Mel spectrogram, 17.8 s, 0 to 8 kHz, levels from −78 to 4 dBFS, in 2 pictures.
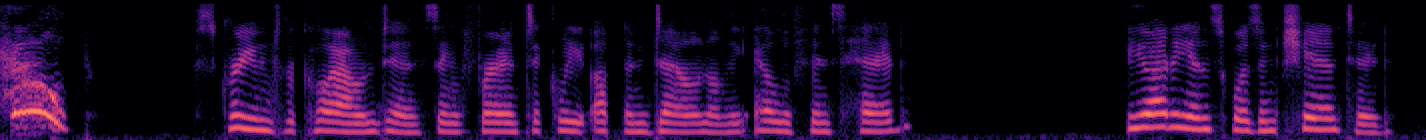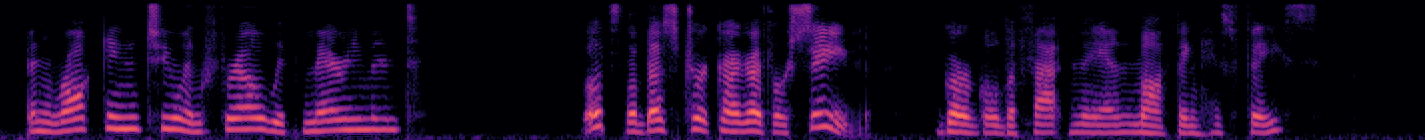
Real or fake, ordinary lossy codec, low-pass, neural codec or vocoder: fake; MP3, 64 kbps; 7.2 kHz; codec, 16 kHz, 2 kbps, FreqCodec, smaller model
